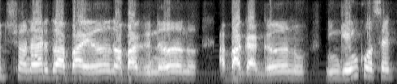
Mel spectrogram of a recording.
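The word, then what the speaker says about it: Abbagnano: É abagnano. Eu não sei como se pronuncia, mas é abagnano com 2 Bs e o G mudo.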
